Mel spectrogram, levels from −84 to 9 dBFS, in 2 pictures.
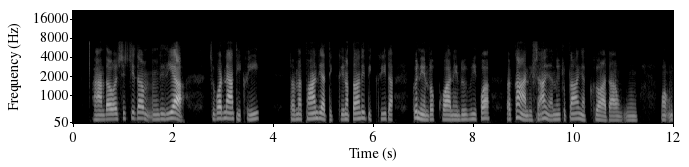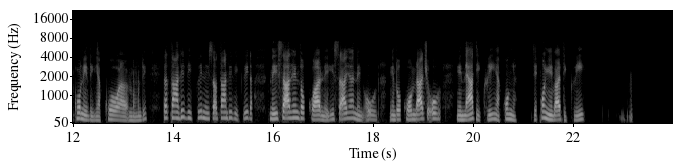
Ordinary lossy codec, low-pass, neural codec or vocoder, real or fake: none; 7.2 kHz; codec, 16 kHz, 0.8 kbps, ZipCodec; fake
